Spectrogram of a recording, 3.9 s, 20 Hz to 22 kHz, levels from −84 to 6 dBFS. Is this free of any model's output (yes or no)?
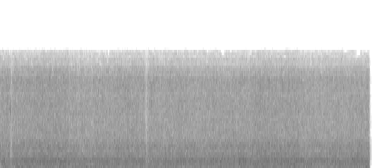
yes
